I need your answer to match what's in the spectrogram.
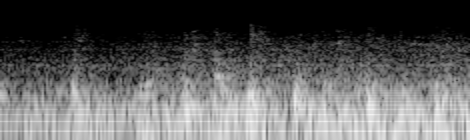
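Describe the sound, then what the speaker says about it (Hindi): The Pak Business Express passenger train runs along the tracks between Bahawalpur and Karachi, giving a loud, steady rolling rumble with rhythmic clickety-clack of wheels over rail joints, heard from close by. "कॉशन लगा हुआ है जिसे फॉलो करते हुए ट्रेन आगे बढ़ रही है इस वक्त"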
